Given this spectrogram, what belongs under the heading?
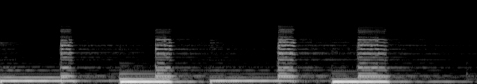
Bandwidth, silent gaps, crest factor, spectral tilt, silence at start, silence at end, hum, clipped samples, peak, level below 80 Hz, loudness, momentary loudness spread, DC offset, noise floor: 5 kHz; none; 12 dB; -10.5 dB/octave; 0 s; 0.25 s; none; under 0.1%; -4 dBFS; -50 dBFS; -17 LUFS; 17 LU; under 0.1%; -39 dBFS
